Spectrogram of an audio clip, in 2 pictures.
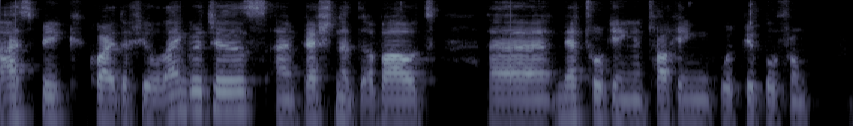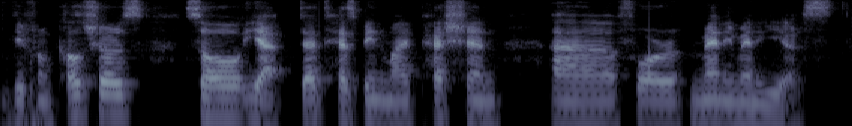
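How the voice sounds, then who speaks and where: Halting man presenting. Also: mid-range voice, steady tone, fairly bright tone. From Portugal. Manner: hesitant, halting, repeats words. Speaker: sales coach giving a webinar. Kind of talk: informal online presentation. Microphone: headset on a video call.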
